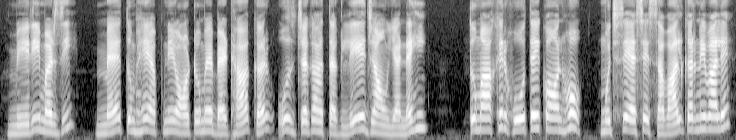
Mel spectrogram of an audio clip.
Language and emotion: Hindi, angry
